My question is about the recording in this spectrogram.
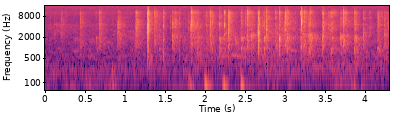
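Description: Handling noise from a handheld microphone as it is passed between two people: scattered clicks and taps, with a few dull thumps about halfway through.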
